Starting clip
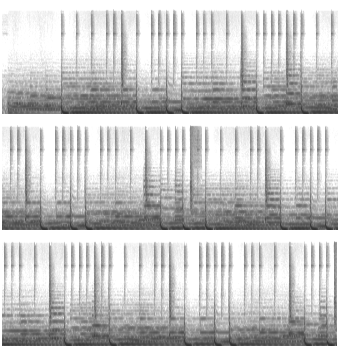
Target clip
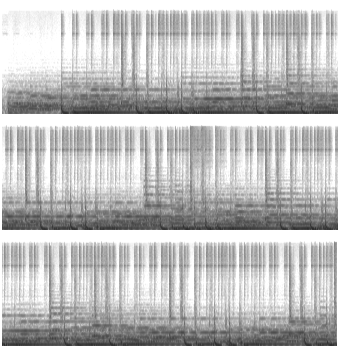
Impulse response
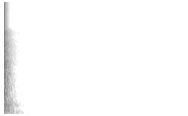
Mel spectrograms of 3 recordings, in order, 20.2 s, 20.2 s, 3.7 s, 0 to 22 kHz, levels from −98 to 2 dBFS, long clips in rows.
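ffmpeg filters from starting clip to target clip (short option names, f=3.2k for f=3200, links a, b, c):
-filter_complex "[0:a]equalizer=f=1.9k:t=o:w=1.7:g=-9.5,asplit=2[a][b];[b]aecho=0:1:232|507|829:0.631|0.299|0.106[c];[a][c]amix=inputs=2:normalize=0"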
